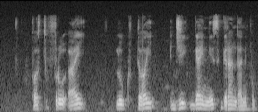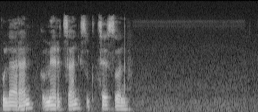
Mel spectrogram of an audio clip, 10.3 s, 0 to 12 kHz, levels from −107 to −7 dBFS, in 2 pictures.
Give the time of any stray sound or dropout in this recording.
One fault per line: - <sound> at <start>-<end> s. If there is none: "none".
none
